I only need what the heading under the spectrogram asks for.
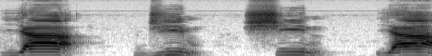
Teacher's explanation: mẹ́tẹ̀ẹ̀ta tí ń jáde ní àárín ahọ́n lélẹ́yìí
